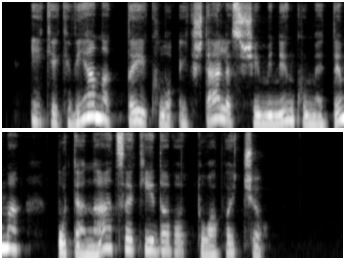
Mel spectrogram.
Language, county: Lithuanian, Klaipėda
